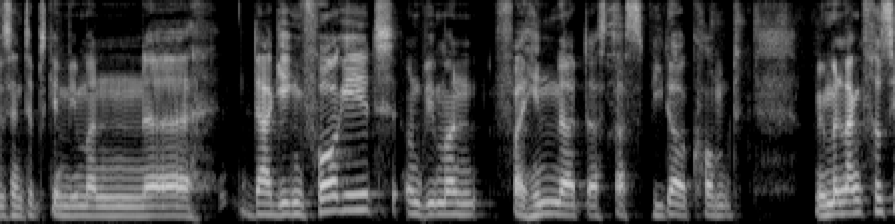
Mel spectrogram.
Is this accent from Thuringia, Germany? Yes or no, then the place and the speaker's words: no; Coesfeld, North Rhine-Westphalia, Germany; Ich komme aus Coesfeld im Münsterland. Das ist so nördlich vom Ruhrgebiet.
